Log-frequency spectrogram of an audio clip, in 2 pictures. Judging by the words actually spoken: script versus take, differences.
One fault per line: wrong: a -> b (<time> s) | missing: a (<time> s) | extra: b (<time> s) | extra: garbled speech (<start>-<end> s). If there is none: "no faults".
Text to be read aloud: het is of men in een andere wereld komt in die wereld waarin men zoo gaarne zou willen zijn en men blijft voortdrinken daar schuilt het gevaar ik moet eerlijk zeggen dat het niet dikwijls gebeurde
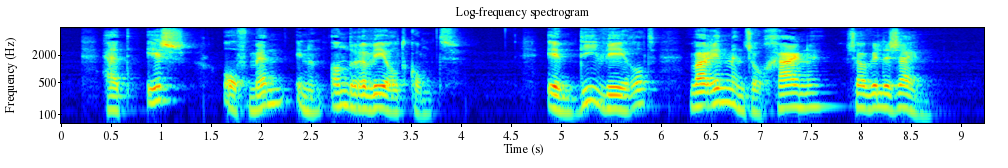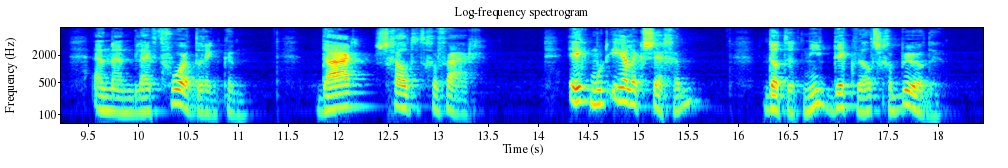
no faults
